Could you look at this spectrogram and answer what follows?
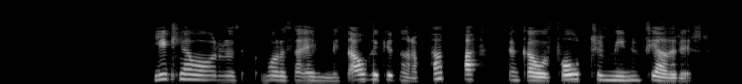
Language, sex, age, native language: Icelandic, female, 60-69, Icelandic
